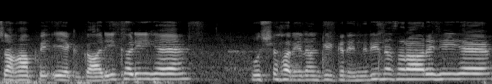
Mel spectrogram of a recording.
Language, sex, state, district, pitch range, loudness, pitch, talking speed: Hindi, female, Punjab, Kapurthala, 205-245 Hz, -17 LUFS, 235 Hz, 185 wpm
